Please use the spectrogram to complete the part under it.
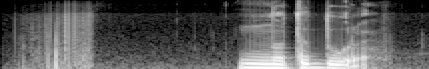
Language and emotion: Russian, angry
